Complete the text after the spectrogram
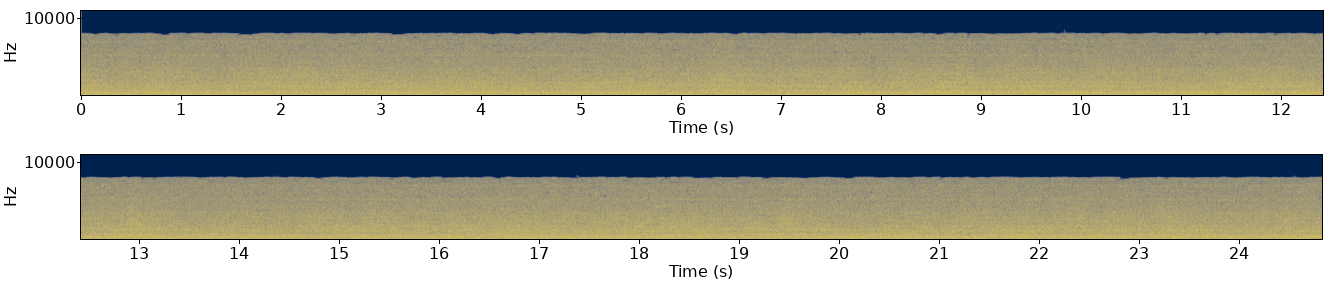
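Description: Wind rushes steadily past an airliner.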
